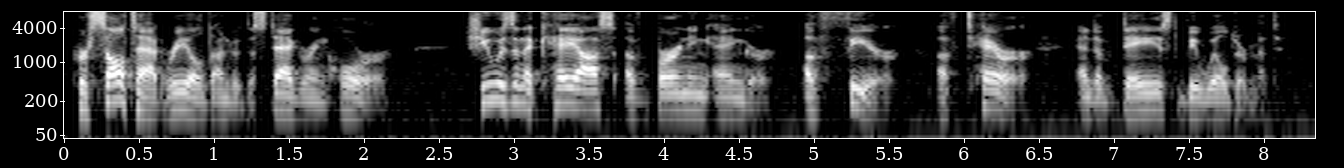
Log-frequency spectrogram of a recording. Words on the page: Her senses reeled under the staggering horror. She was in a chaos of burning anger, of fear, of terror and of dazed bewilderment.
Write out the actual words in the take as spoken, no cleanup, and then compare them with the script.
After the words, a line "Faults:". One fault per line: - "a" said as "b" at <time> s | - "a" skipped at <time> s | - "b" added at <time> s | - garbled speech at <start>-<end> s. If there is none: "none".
Her saltat reeled under the staggering horror. She was in a chaos of burning anger, of fear, of terror and of dazed bewilderment.
Faults:
- "senses" said as "saltat" at 0.1 s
